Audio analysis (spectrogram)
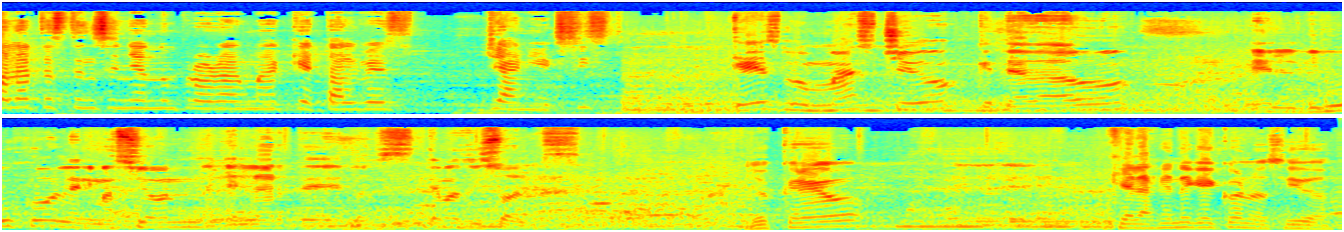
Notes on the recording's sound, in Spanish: En el Festival Rayón 2022. El audio fue un poco caótico por estar en medio del evento.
